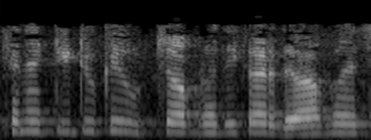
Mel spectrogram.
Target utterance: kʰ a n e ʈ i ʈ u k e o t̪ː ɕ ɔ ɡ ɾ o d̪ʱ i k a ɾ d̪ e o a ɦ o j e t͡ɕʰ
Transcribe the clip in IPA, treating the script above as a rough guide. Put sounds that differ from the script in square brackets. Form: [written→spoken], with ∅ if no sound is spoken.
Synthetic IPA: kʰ a n e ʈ i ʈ u k e [o→u] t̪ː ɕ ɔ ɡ ɾ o d̪ʱ i k a ɾ d̪ e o a ɦ o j e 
